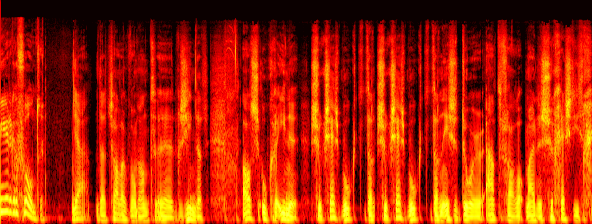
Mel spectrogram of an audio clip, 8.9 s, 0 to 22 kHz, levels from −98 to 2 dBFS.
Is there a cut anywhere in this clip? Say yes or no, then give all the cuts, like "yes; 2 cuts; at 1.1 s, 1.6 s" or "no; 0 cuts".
yes; 5 cuts; at 2.0 s, 2.7 s, 3.6 s, 5.6 s, 7.9 s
